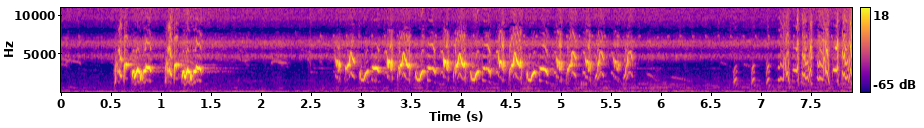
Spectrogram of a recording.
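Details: Sooty-headed bulbul in lively song, used as a lure: two short bubbly phrases, a pause, then a three-second run of quick rising-and-falling chirps, ending with soft chatter; a faint steady high hiss runs underneath.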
